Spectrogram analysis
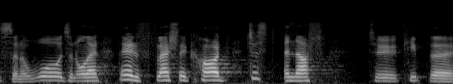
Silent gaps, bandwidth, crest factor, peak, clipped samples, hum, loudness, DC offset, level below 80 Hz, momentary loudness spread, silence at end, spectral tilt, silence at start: none; 7.6 kHz; 20 dB; -6 dBFS; under 0.1%; none; -26 LUFS; under 0.1%; -64 dBFS; 14 LU; 0 s; -6 dB/octave; 0 s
